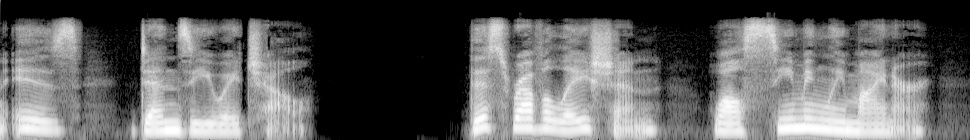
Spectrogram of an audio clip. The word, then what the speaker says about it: Denzel: While most have long pronounced it Denzel, the actor clarified that the intended and correct pronunciation is DenzuL.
